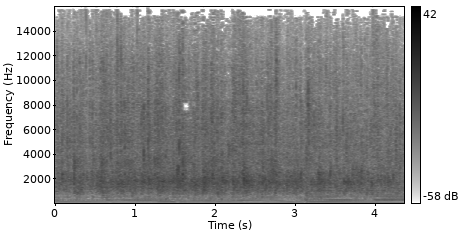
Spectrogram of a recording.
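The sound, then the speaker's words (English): Sustained applause from a sizable crowd fills the space, a dense steady wash of clapping at even loudness throughout, with a low hum underneath and no clear voices standing out. “One more time, give it up for all those people.”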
